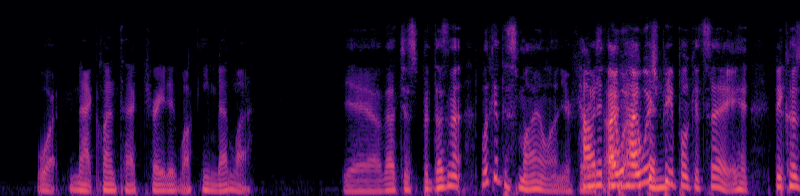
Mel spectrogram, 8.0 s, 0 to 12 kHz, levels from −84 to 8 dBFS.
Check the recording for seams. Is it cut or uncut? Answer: uncut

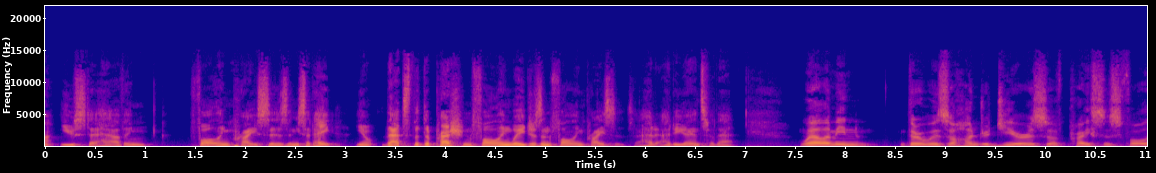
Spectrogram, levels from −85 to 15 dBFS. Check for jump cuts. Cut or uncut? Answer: cut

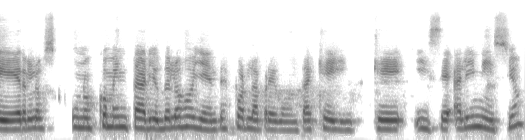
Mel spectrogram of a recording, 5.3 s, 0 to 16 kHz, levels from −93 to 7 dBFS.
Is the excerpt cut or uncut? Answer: uncut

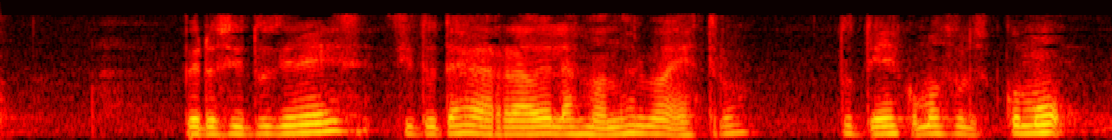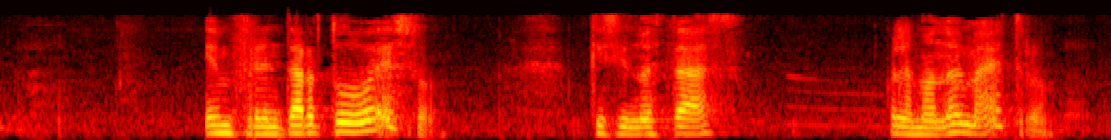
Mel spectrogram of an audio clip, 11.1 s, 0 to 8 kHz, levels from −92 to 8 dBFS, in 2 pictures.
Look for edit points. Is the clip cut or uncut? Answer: uncut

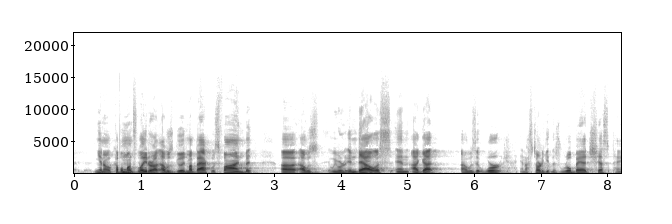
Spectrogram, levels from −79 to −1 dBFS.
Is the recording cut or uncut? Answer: uncut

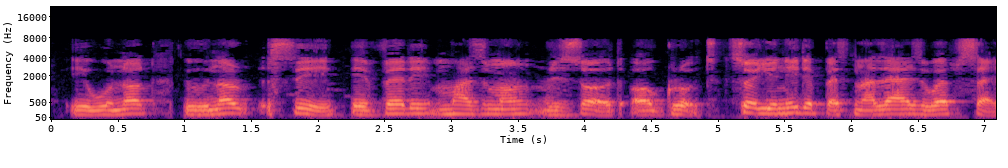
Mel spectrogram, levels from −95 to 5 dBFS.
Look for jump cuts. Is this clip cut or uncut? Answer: cut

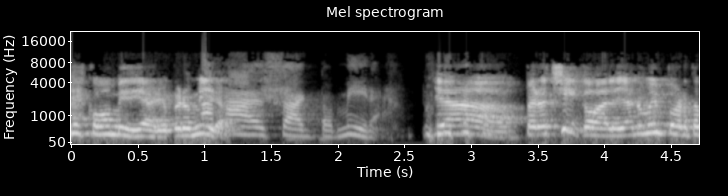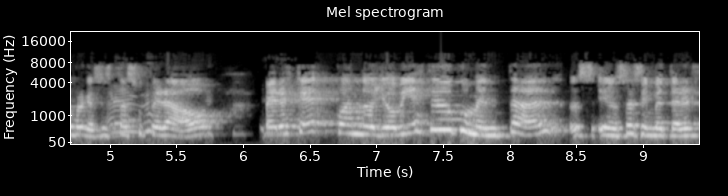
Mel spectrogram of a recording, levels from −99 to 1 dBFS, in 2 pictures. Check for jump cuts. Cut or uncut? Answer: uncut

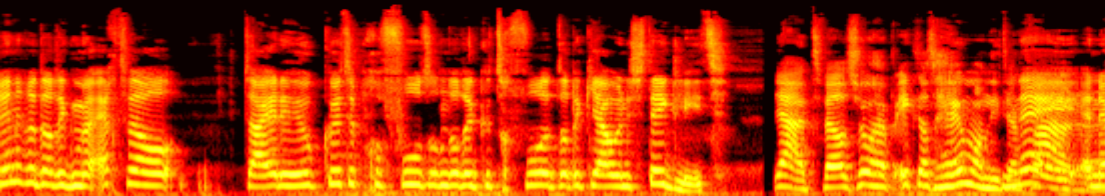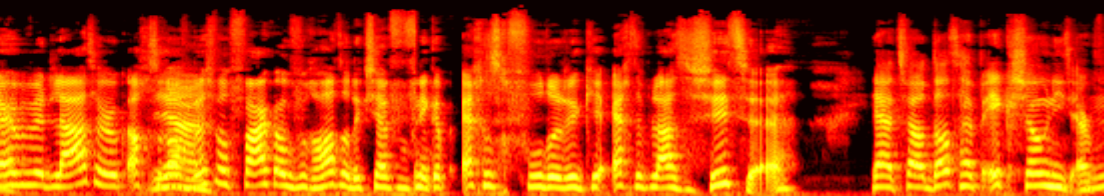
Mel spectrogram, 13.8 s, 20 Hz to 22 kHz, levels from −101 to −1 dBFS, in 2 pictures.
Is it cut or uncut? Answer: cut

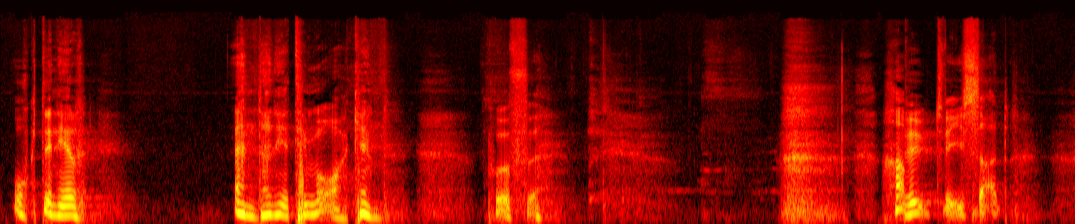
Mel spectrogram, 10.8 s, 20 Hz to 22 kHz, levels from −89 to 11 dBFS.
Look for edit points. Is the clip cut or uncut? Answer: cut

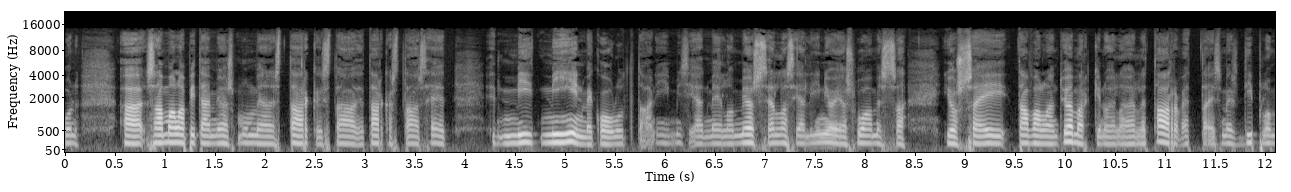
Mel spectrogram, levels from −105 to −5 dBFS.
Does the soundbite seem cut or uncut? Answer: uncut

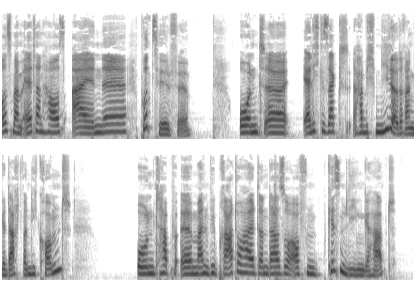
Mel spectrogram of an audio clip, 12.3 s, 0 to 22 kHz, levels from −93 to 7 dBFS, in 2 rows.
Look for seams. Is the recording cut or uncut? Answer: uncut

